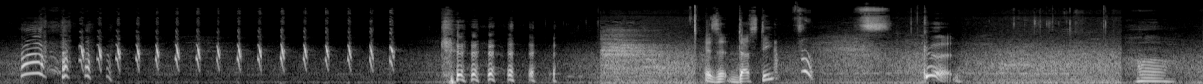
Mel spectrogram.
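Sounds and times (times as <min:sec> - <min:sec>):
parrot imitating laughter: 0:00.2 - 0:03.9.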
